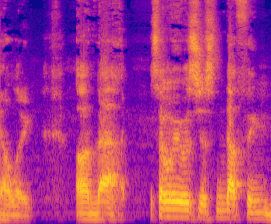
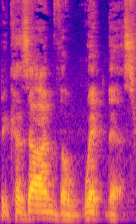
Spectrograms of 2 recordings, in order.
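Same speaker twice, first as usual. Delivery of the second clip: firm, put-on delivery. Retelling a scene where an actress turns around: imitating Allison's declarative line. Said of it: "does this declarative".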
